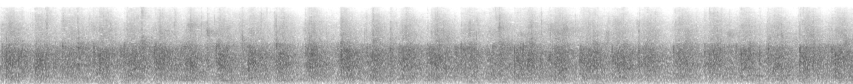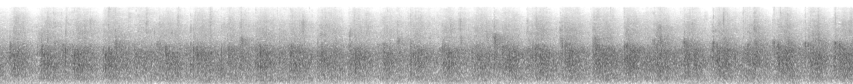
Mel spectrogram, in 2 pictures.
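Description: An audience applauds steadily in an echoing hall.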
